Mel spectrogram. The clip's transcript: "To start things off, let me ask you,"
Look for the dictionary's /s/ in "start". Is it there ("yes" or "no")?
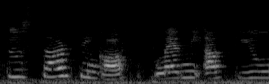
yes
